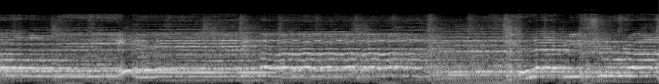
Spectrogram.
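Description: A woman singing a slow song live into a handheld microphone over instrumental backing. She slides up into each phrase and holds long notes, with vibrato on the held note in the middle.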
